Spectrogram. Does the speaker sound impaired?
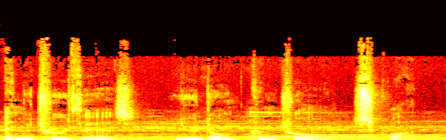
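Yes: ALS; diagnosed about 13 years ago, initially given 2 to 5 years to live.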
